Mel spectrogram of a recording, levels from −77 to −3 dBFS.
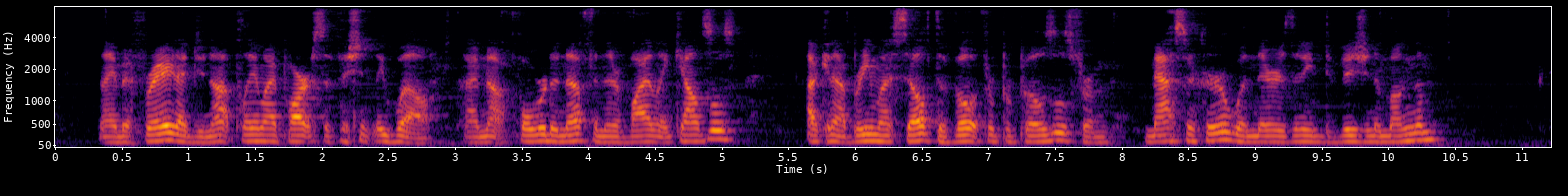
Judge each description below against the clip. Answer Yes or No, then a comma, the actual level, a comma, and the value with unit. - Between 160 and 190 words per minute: No, average, 200 wpm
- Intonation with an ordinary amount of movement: No, narrow, 2.1 semitones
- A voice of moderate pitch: No, low, 130 Hz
